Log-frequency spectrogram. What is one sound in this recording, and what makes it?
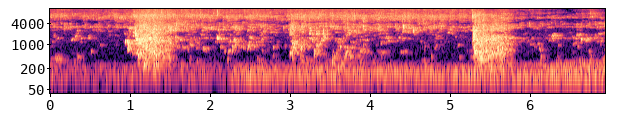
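Large fish thrash and splash loudly at the water's surface.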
